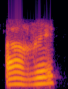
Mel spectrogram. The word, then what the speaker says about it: Arreak: Well, like I said when I introduced myself, my name is Arreak, but it's pronounced Arreak in Inuktitut.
